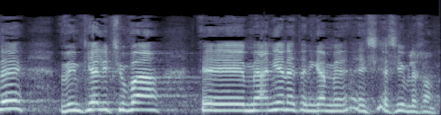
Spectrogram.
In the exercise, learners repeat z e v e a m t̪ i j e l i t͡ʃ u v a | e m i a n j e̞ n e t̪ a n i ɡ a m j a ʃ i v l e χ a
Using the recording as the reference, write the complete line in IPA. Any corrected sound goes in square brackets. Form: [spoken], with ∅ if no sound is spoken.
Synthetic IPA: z e v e [i] m t̪ i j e l i t͡ʃ u v a | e m [e] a n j e̞ n e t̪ a n i ɡ a m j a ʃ i v l e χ a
